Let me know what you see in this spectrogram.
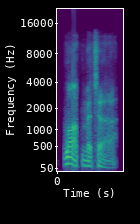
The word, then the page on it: wattmeter: British English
